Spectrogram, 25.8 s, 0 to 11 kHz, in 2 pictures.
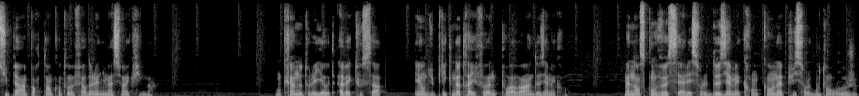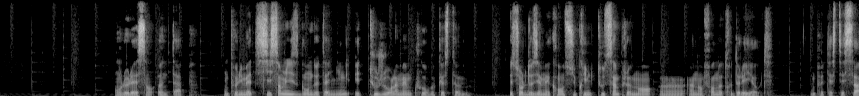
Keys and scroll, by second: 3.3 shift+a.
